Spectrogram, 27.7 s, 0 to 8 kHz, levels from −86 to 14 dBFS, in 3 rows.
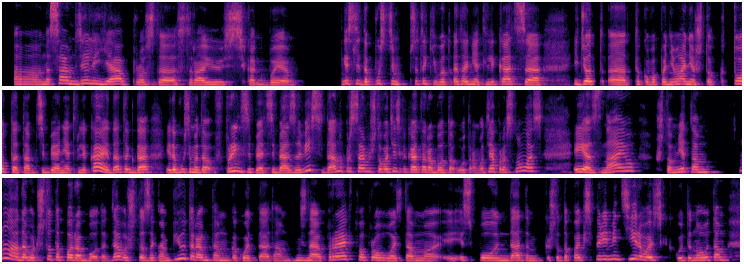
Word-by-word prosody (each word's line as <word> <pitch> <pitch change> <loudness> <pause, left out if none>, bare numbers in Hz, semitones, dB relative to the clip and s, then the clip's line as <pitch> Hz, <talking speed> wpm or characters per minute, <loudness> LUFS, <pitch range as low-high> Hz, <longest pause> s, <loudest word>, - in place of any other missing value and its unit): А, 225 -2 -3
на 220 0 -1
самом 280 +3 +2
деле, 275 +2 0
я 240 +1 +3
просто 205 -3 0
стараюсь 200 0 -1
как 195 -2 -3
бы, 175 -3 -1 0.5
если, 265 +2 -1
допустим, 235 0 -1
всё-таки, 250 -2 -5
вот 215 0 -2
это 235 0 +3
не 225 -1 +1
отвлекаться, 220 -2 +2 0.3
идёт, 240 +3 +6
э, 200 -1 +3
такого 215 -2 -3
понимания, 220 +1 +1
что 210 +1 -4
кто-то 260 +1 0
там 195 -2 -2
тебя 205 0 0
не 195 - -1
отвлекает, 210 - +3
да, 235 +2 +3
тогда 240 0 +3 0.2
и - - +1
допустим, 230 +1 +4
это 220 0 +1
в - - -14
принципе 260 -8 +2
от 195 - -6
тебя 205 -1 +2
зависит, 210 - -1
да. 225 +3 +3
Ну 325 - -4
представим, 295 0 0
что 270 -2 -3
вот 255 +1 +1
есть 290 -3 -4
какая-то 235 0 +3
работа 210 -1 -1
утром, 200 -1 -7
вот 185 - -7
я 280 - +3
проснулась, 320 +8 -3 0.4
и - - +3
я 225 -4 +9
знаю, 305 +12 0 0.2
что 220 - -4
мне 240 +6 +1
там, 235 -3 -3 0.3
ну, 425 - 0
надо 270 -7 +3
вот 225 -1 -1
что-то 255 +1 -3
поработать, 210 -7 +1
да, 275 +7 0
вот 230 -3 -2
что-то 230 +1 -1
за 220 +1 -2
компьютером, 235 - 0
там 215 -2 -4
какой-то 200 -2 -2
там, 190 -1 -10
не 215 - -2
знаю, 190 -3 +1
проект 305 +5 +2
попробовать, 220 -5 -1
там 200 -1 -2 0.2
и-исполнить, 225 - -2
да, 215 +2 +1
там 200 -2 -8
что-то 220 -1 -5
поэкспериментировать, 295 +3 0
какую-то 215 0 -4
новую 230 +3 0
там 245 -1 -3
225 Hz, 175 wpm, -23 LUFS, 205-250 Hz, 0.5 s, я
